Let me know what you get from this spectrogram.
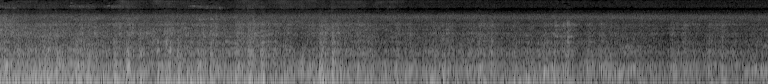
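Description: JR West electric commuter train running past and away. Its low rumble fades steadily, with a few wheel clacks over rail joints in the first few seconds.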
